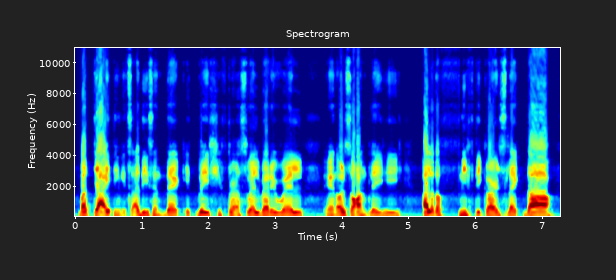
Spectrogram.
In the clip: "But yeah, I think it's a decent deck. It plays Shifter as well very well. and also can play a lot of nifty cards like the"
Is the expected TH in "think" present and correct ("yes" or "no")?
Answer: no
